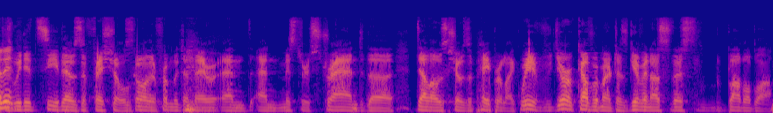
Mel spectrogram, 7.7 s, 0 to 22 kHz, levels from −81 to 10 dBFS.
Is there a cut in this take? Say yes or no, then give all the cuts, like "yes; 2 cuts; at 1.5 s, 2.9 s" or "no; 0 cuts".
yes; 3 cuts; at 1.3 s, 1.8 s, 4.5 s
